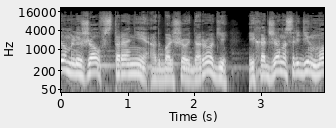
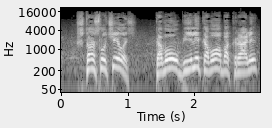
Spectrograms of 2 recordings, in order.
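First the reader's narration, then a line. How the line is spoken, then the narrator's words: Shouted. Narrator (Russian): закричал Хаджа Насреддин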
